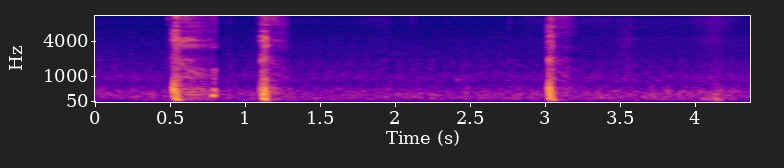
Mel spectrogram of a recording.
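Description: Three separate harsh cough bursts, the first with a short trailing catch, against quiet room noise.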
